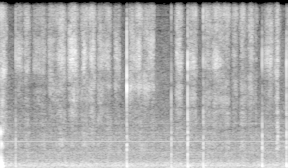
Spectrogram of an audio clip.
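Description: Chalk writing on a chalkboard: faint scratching strokes with a few sharp taps of the chalk against the board.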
